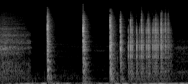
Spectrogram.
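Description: Dice for a board game clatter onto a hard surface: two sharp clicks, then a quick rattling burst of bounces that settles. Crisp and fairly loud, with no voices.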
